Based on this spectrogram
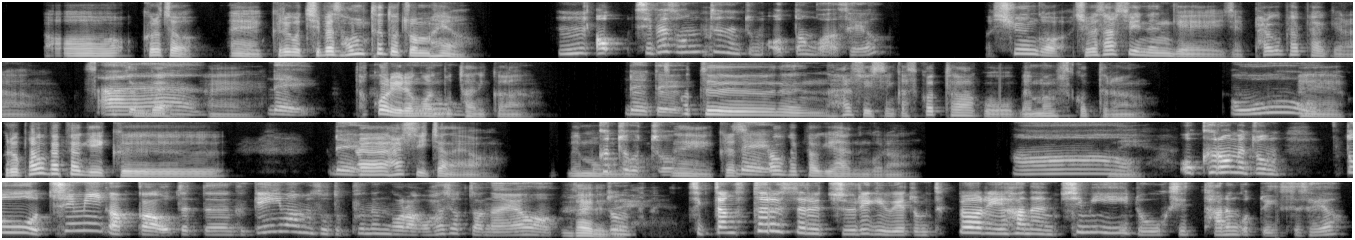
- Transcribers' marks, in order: other background noise
- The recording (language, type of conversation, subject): Korean, unstructured, 직장에서 스트레스를 어떻게 관리하시나요?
